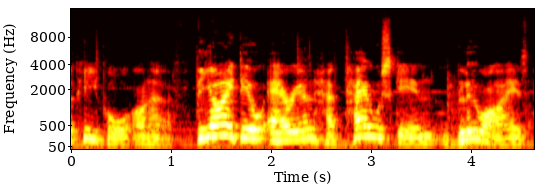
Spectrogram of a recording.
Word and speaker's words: Aryan: the word ayu yeah i got that wrong it's pronounced aryan not aryan to describe his idea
